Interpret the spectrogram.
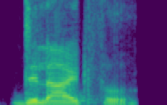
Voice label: "delightful", Indian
